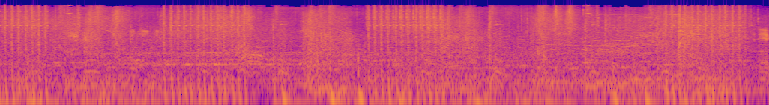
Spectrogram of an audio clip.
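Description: Dense, continuous gunfire from the Firefall video game keeps up for the whole stretch, with rapid automatic bursts and heavy booming shots layered over one another. It is loud and close, and it sounds like chaotic combat.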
